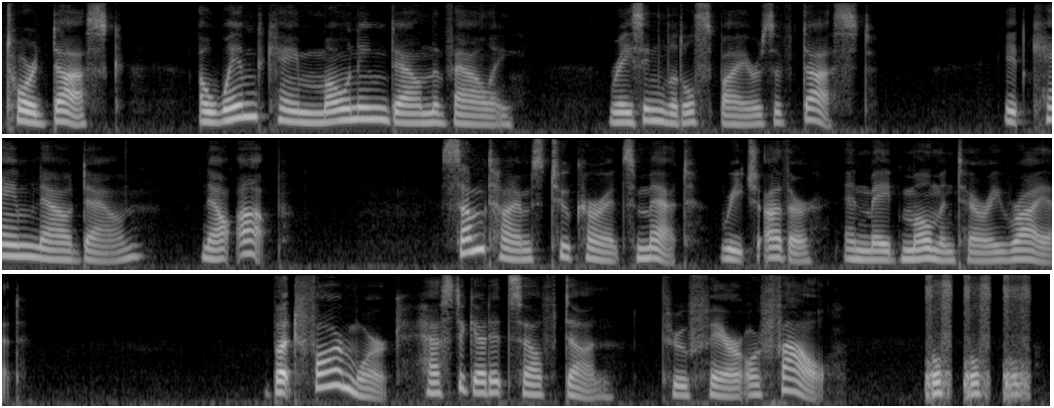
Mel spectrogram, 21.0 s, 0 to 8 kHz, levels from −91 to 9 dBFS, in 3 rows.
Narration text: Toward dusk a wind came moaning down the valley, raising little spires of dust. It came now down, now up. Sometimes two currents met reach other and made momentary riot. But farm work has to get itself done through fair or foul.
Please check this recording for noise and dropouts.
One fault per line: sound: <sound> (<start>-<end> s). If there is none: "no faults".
sound: laugh (20.2-20.9 s)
